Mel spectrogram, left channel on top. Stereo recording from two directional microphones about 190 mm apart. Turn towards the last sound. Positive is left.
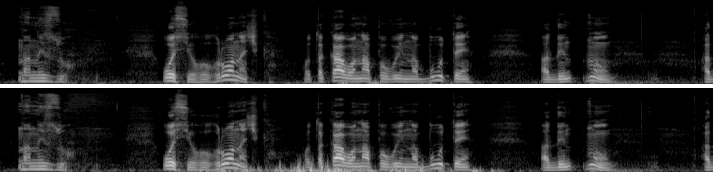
turn(degrees=5)  # may be behind; listen again after turning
